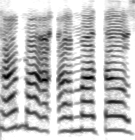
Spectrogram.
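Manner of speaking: normal talking voice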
